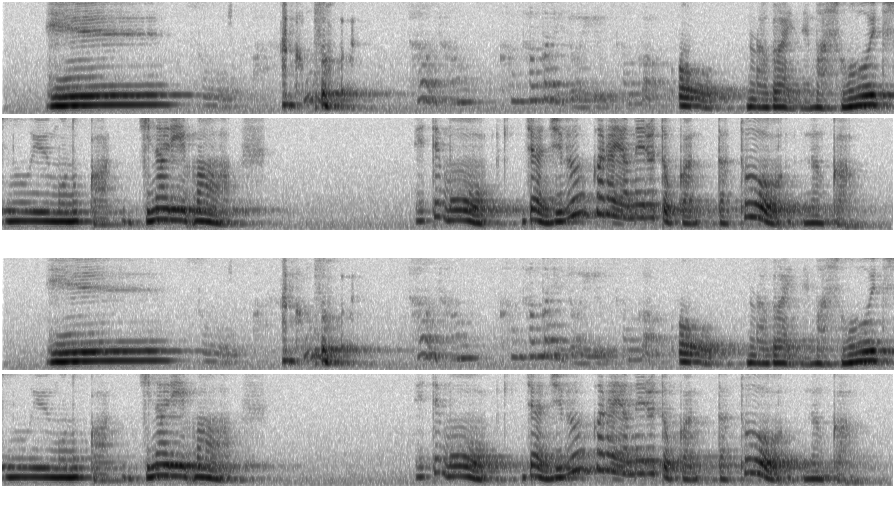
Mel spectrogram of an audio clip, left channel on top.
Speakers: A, on the left; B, in the centre.
A: へえ。
B: そう。あ、
A: <laughs>
B: 4、
A: そ
B: 3、3、3ヶ月はいる ?3 か。
A: う。長いね。まあ、そういう、そういうものか。いきなり、まあ、え、でも、じゃあ自分から辞めるとかだと、
B: うん。
A: なんか、
B: うん。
